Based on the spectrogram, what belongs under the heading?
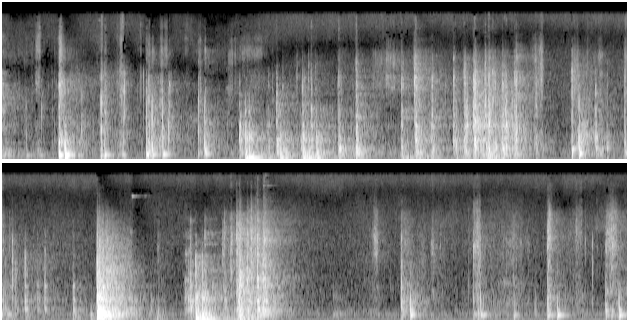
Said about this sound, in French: elle va se sortir de la chambre et fermer la porte.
